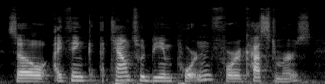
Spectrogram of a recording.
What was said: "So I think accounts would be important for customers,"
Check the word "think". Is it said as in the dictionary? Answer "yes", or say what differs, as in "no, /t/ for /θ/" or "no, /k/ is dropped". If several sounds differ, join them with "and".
yes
